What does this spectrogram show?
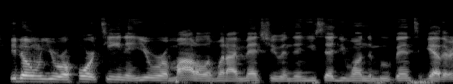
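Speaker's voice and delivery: low, soft character recapping the obvious; mock expository dialogue. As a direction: parody clunky explain-it-to-the-audience dialogue. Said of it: "you're really trying to explain it to us".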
